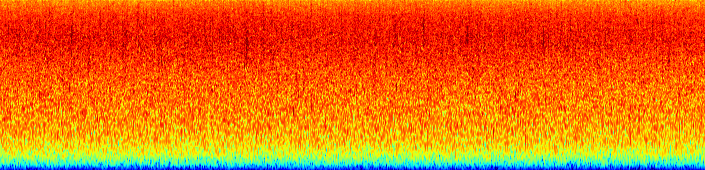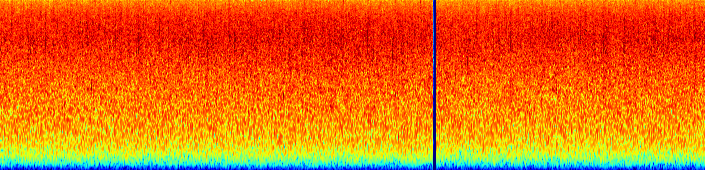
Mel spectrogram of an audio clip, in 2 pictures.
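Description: Steady rain falling, an even hiss of drops, with the sound cutting out for a split second about three-quarters of the way through.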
